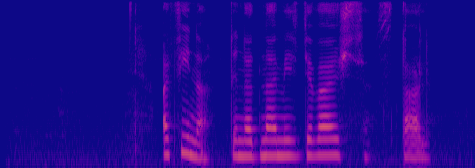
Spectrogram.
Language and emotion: Russian, neutral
